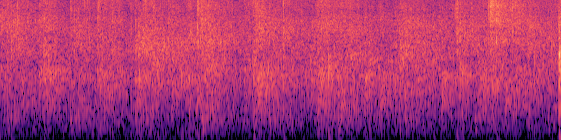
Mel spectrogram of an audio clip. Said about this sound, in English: y'all can clap, seriously.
